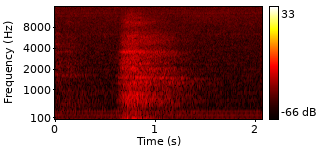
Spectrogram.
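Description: A man's single audible breath out into a close microphone, about half a second long, a little under a second in, over a faint steady hum.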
